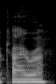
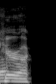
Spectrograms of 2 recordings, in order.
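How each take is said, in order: First: "Kyra" said as KYE-ruh; long i as in eye in "Kyra"; pronunciation variant. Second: "Kira" said as KEE-ruh; long ee in "Kira"; pronunciation variant. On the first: Co-host weighing two readings of a name, "Kyra" as KYE-ruh. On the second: Co-host weighing two readings of a name, "Kira" as KEE-ruh. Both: Shown as a demonstration. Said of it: "it says here it's pronounced".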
